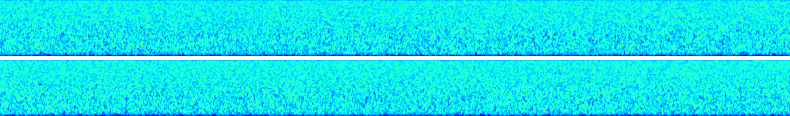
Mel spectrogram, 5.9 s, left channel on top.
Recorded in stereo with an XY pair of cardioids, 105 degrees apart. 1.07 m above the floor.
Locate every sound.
Only background noise.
